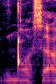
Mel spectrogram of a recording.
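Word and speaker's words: Xhosa: Yeah, there's a really good Trevor Noah clip for anyone that wants to see it where he explains how Kosa works, or was it like Mosa or something like that, is actually how you say it. – Mosa. Yeah. It's kind of like the way you'd call a horse.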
